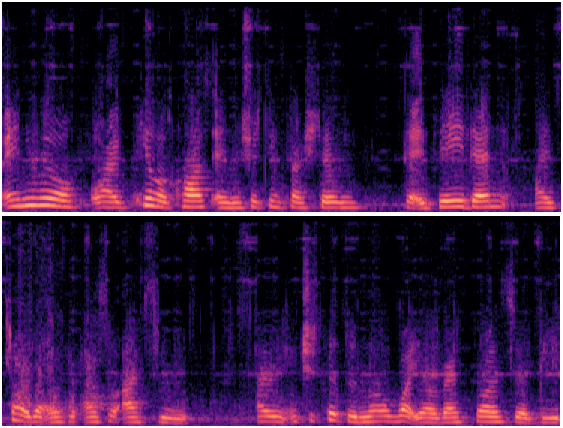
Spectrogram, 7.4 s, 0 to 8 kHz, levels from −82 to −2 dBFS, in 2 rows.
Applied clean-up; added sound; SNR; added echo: neural separator model SepFormer DNS4.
